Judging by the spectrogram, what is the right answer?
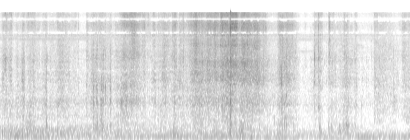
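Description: Nylon compression sack of a Snugpak sleeping bag rustling as it is handled and unstrapped, with scattered clicks from the straps and buckles, loudest about halfway through, and the bag being pulled out near the end. A steady low rumble runs underneath.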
